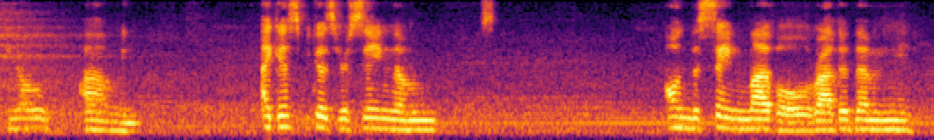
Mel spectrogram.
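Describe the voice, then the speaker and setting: Deep-voiced and hesitant, a woman in her thirties from Mexico City fills her lines with ums and restarts. She portrays a soft-spoken, self-conscious 38-year-old single mother in a scripted short-film monologue, replying to questions that aren't heard. The recording carries noticeable background hiss.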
